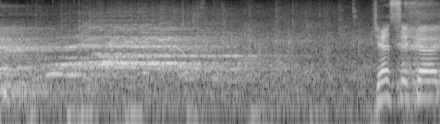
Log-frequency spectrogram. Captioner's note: audience cheering and applauding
